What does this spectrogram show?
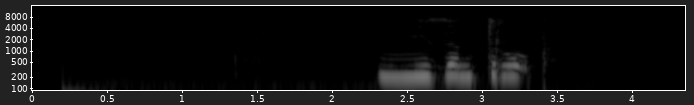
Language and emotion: Russian, angry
